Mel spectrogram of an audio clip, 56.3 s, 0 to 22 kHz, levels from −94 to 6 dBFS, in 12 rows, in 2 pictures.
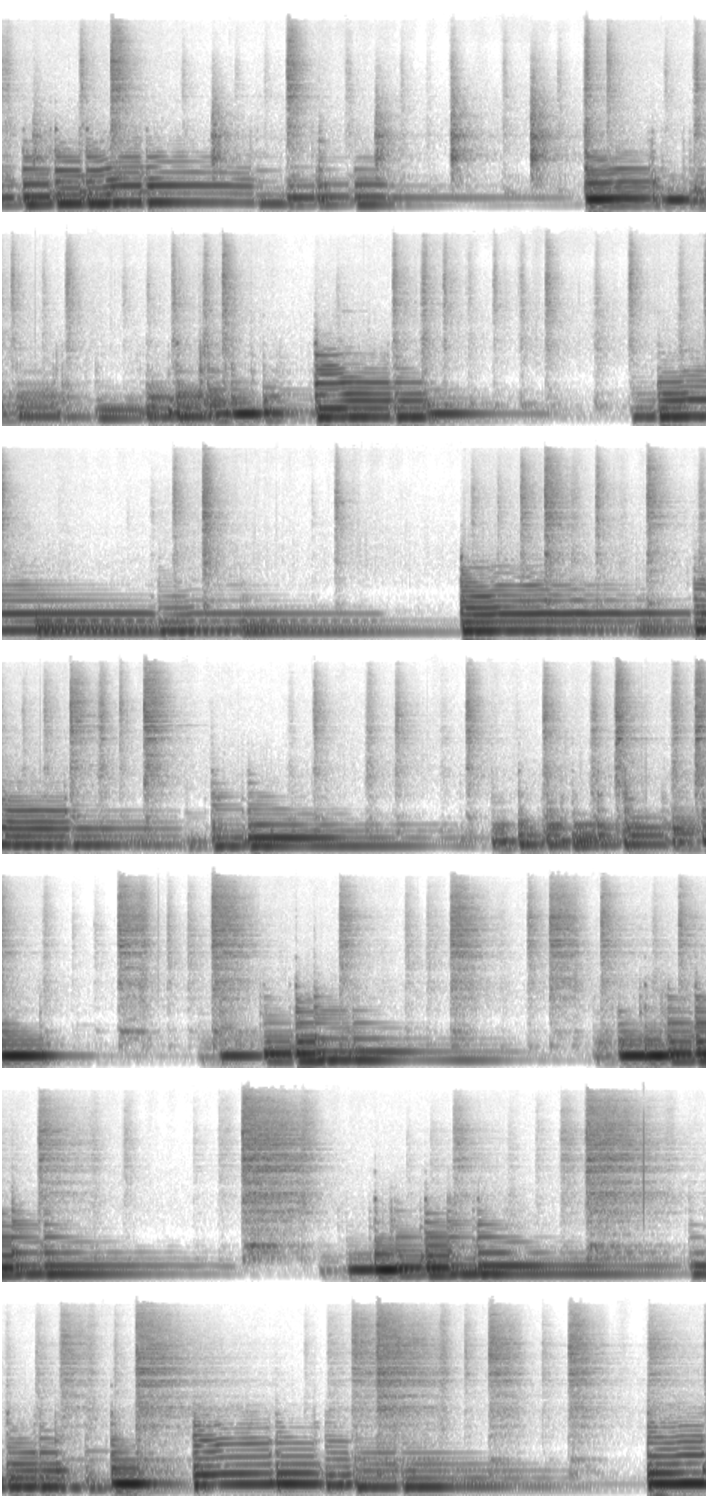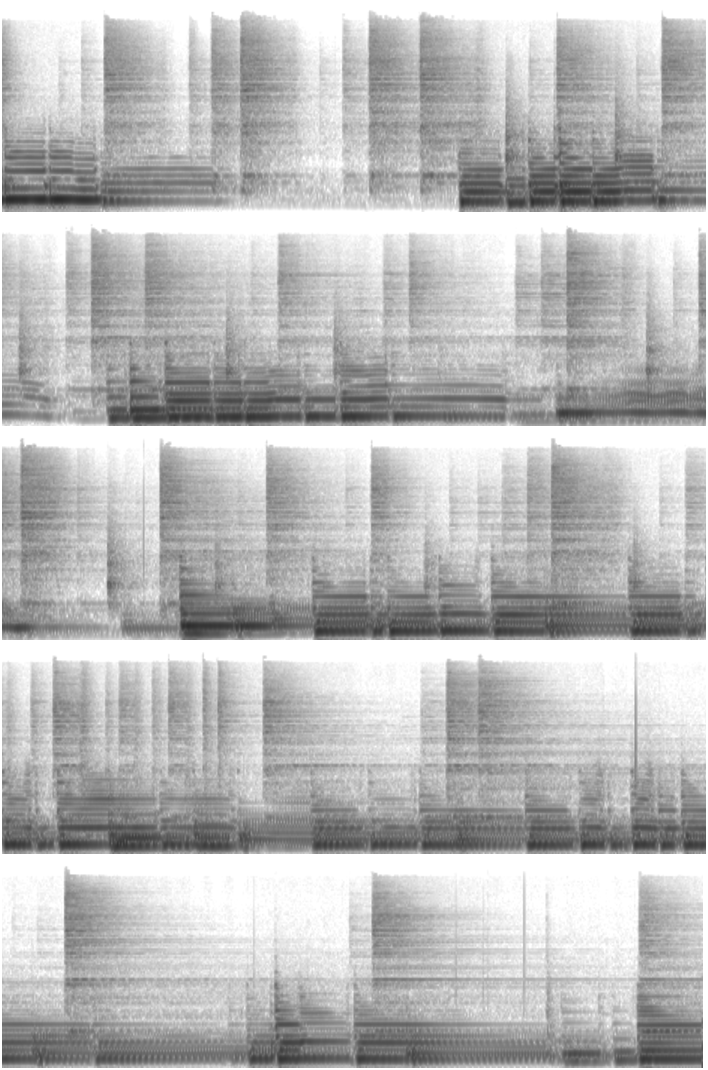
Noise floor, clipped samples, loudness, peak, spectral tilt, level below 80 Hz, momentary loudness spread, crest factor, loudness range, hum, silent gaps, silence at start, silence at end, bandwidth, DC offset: -55 dBFS; under 0.1%; -24 LUFS; -8 dBFS; -6.5 dB/octave; -58 dBFS; 18 LU; 16 dB; 6 LU; none; none; 0 s; 0 s; 16.5 kHz; under 0.1%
